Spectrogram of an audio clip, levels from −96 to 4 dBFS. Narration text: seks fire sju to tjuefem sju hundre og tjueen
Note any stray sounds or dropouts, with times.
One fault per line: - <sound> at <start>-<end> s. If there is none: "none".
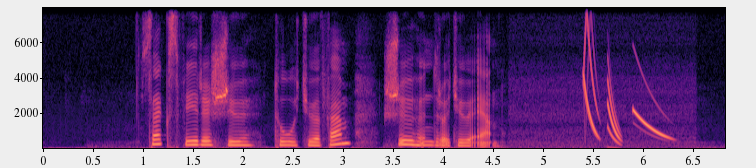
- chirp at 5.4-6.4 s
